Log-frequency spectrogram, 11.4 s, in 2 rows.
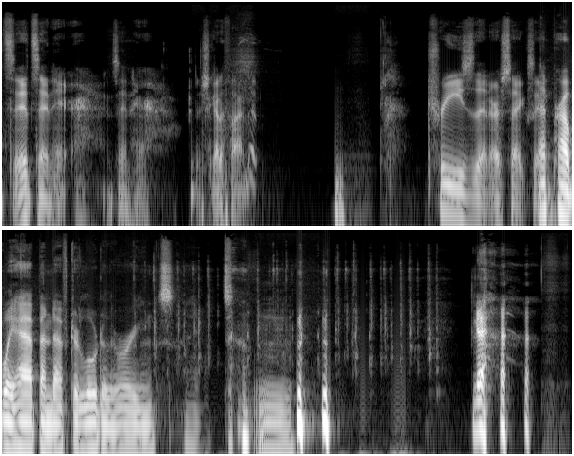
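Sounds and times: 
speech: 0:00.0 - 0:02.7, 0:03.3 - 0:09.3, 0:10.4 - 0:11.2
typing on a computer keyboard: 0:06.8 - 0:10.2.

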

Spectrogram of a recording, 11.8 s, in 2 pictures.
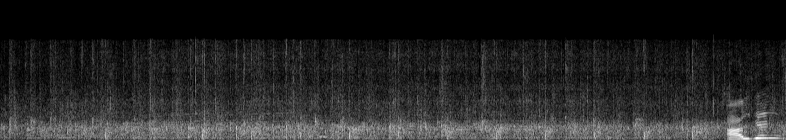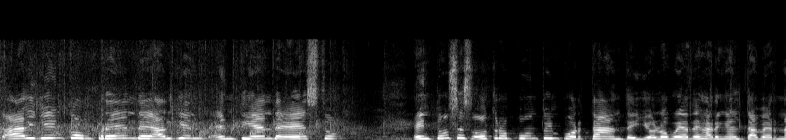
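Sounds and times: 
audience applause: 0:00.0 - 0:09.2
speech: 0:05.5 - 0:11.7.

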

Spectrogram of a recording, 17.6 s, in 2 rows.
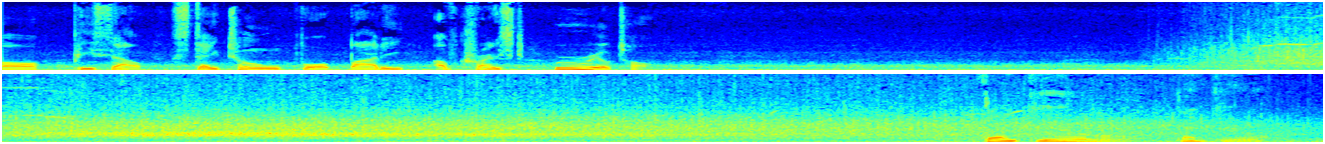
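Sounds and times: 
speech: 0:00.2 - 0:04.4, 0:15.4 - 0:17.3
crowd applause sound effect: 0:07.7 - 0:17.6.

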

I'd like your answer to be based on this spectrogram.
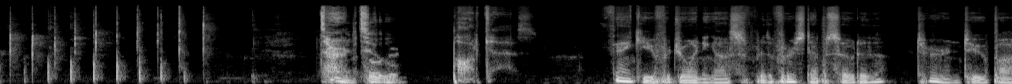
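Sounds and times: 
hand claps: 0:00.0 - 0:02.3
speech: 0:03.2 - 0:05.0, 0:06.1 - 0:10.1.

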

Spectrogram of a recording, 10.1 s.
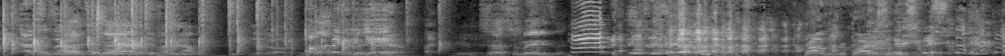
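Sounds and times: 
hands clapping: 0:00.0 - 0:04.7
speech: 0:00.3 - 0:09.8
laughter: 0:05.7 - 0:10.0.

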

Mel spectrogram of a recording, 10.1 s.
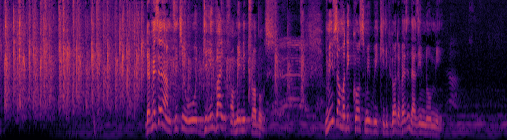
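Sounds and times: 
crowd clapping: 0:00.0 - 0:06.7
speech: 0:02.9 - 0:05.6, 0:06.5 - 0:09.0.

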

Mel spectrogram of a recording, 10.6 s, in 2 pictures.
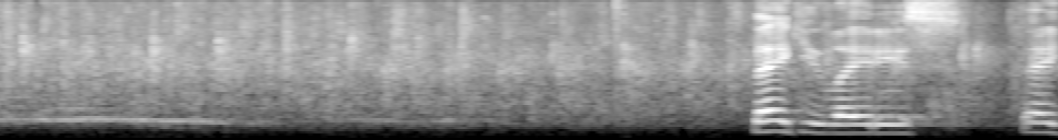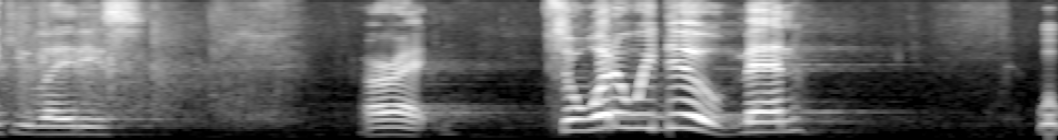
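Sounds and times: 
applause for the women serving breakfast at a men's gathering: 0:00.0 - 0:06.9
speech: 0:03.8 - 0:06.2, 0:07.2 - 0:09.4.

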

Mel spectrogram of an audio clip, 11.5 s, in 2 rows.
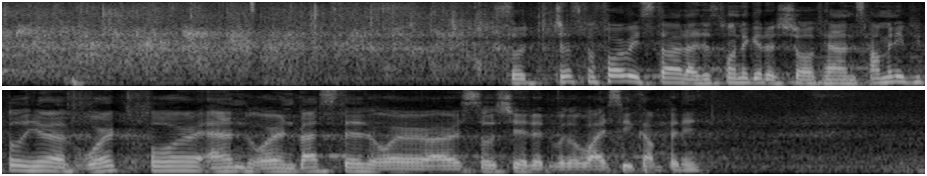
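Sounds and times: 
audience applause: 0:00.0 - 0:04.1
speech: 0:03.2 - 0:10.3.

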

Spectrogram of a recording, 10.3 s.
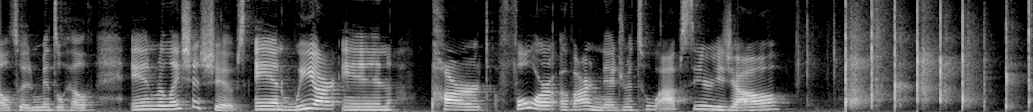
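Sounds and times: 
speech: 0:00.0 - 0:07.9
hand claps: 0:08.0 - 0:10.3.

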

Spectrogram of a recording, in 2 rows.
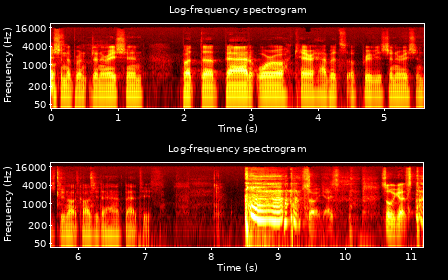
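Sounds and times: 
speech: 0:00.0 - 0:07.2, 0:08.5 - 0:11.1
person coughing into the microphone: 0:08.5 - 0:10.3.

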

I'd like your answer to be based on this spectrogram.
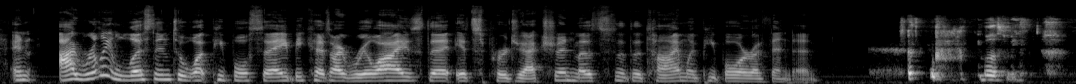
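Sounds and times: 
speech: 0:00.1 - 0:08.2, 0:09.0 - 0:10.6
person with allergies sneezing: 0:08.8 - 0:09.8.

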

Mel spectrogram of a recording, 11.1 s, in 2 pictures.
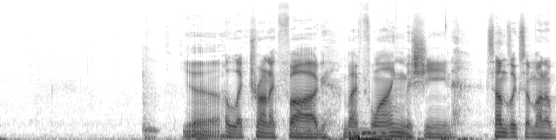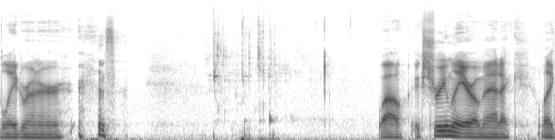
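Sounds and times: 
speech: 0:01.5 - 0:06.8, 0:09.4 - 0:11.1
beer pouring into glasses: 0:07.5 - 0:09.4.

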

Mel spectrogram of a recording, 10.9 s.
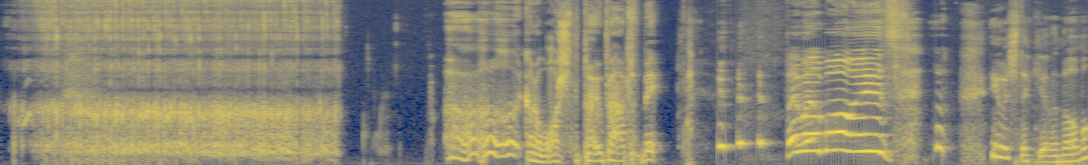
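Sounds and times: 
slurping a drink of squash: 0:00.0 - 0:04.9
gulps: 0:00.0 - 0:05.2
speech: 0:05.3 - 0:06.7, 0:07.9 - 0:09.2, 0:09.9 - 0:10.8.

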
